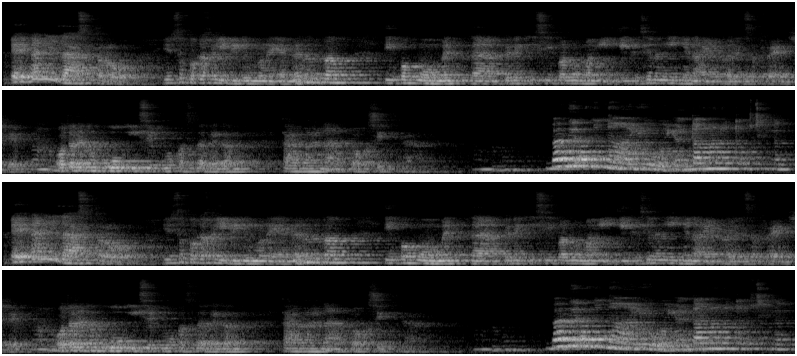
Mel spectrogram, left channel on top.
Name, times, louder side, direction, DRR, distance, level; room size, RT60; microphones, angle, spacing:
voice 1, 0.1-10.3 10.7-12.1, left 1 dB, ahead, -11 dB, 0.9 m, -30 dB
voice 2, 8.2-8.7 12.6-13.0 13.4-15.7, left 1 dB, 70° left, -5 dB, 0.9 m, -26 dB
3.5 x 3.1 x 2.9 m, 1.5 s
head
